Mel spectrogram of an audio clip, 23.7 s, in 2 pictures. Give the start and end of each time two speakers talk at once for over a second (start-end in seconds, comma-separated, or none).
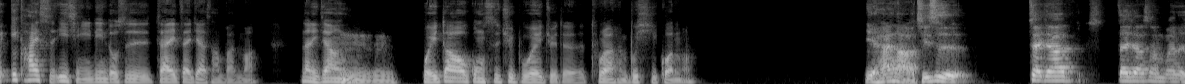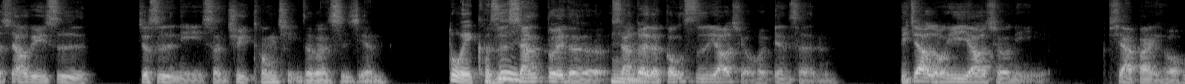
none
